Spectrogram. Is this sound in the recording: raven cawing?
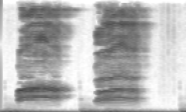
yes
